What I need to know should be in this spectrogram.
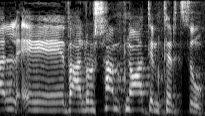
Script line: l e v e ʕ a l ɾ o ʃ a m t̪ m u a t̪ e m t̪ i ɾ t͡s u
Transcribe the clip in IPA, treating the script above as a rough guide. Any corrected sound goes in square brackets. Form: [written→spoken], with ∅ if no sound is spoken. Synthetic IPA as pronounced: l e v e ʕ a l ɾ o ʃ a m t̪ [m→n] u a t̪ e m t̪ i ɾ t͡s u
